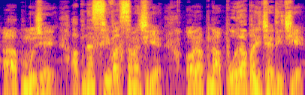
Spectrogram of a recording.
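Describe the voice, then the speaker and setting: Man playing an eager, reverent king, lively pitch. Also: measured pace, husky, full character voice. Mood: reverent, amazed. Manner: deferential, expressive. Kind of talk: cartoon moral story dialogue.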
